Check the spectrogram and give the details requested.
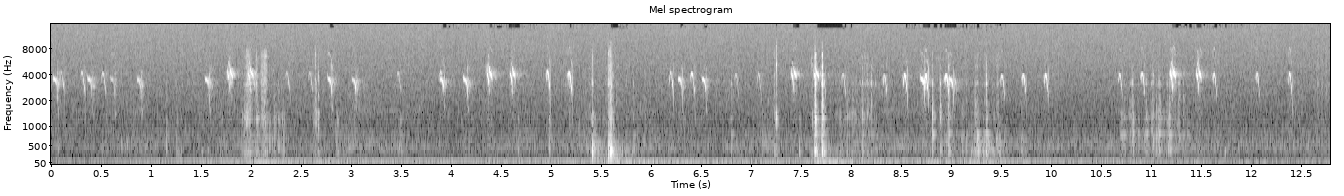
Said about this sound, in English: It's a red male. Recording at 6:43, more wild birds coming in, different birds.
